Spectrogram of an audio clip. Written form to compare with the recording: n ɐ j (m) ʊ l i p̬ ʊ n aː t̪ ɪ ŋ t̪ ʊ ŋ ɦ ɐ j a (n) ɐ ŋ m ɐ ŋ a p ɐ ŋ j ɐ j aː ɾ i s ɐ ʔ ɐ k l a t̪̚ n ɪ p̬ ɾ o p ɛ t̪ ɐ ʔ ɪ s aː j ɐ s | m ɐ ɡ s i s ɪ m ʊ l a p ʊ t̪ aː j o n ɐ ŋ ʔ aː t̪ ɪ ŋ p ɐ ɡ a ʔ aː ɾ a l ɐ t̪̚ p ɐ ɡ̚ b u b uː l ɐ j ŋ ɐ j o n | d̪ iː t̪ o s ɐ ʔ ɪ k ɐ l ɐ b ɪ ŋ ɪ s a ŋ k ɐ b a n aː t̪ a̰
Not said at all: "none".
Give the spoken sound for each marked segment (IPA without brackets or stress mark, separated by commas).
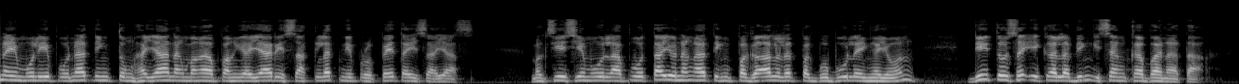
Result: m, n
